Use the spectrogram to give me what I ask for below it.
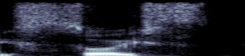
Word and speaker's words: Seuss: I read the other day that Dr. Seuss was actually initially Soyce, but it rhymed better as Seuss, and people kept mispronouncing it anyway, so he just fucking changed it.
